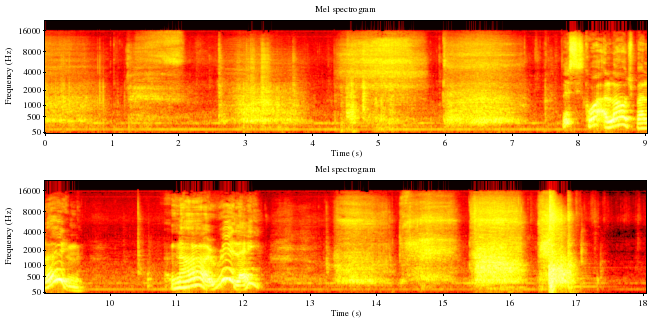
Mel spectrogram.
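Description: A man blows hard into a balloon in long breaths.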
